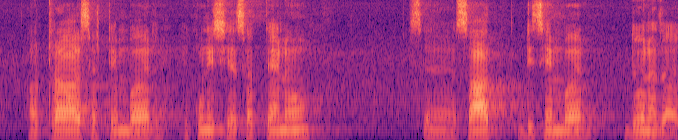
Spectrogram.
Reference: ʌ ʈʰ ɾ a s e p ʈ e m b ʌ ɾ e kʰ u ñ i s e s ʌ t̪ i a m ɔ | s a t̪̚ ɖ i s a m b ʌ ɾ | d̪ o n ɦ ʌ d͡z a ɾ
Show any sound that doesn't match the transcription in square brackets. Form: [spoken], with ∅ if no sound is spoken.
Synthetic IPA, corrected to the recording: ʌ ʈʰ ɾ a s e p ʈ e m b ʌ ɾ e [k] u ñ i s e s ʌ t̪ [j] a [n] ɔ | s a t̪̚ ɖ i s [e] m b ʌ ɾ | d̪ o n ɦ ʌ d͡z a ɾ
